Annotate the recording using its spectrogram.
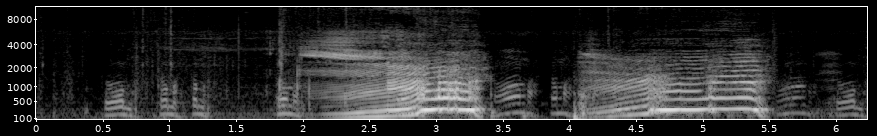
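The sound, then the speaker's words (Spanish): Two long, loud cow moos, one after another, each a rising, drawn-out bellow, with a few faint voices talking quietly in the background between them, on a farm in Carcaboso where cows and horses graze. “visitando la finca donde pastan sus vacas y sus caballos”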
